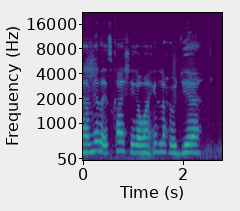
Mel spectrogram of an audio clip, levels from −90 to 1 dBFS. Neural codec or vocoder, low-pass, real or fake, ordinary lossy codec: vocoder, 44.1 kHz, 128 mel bands every 512 samples, BigVGAN v2; 19.8 kHz; fake; none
